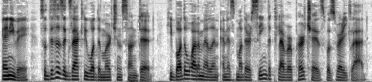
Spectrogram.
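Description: A man hosting a podcast, telling a story and discussing it casually, with a gravelly creak in his voice. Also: on the low side, fairly quick, few pauses, a little mellow. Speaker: podcast host.

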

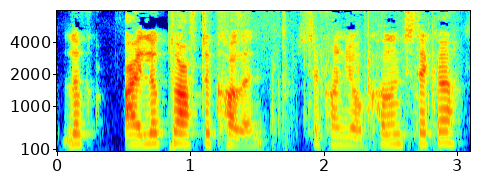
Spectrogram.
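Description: Woman casually reading aloud, halting delivery. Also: mid-range voice, steady tone, sharp tone. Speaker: magazine reviewer. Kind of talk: casual read-aloud walkthrough of a children's magazine. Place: indoors at a tabletop.

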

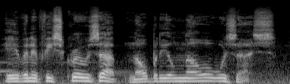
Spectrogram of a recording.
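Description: An actor playing a middle-aged mob boss in a video game, casual and businesslike. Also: male voice, fairly high pitch, normal speed, close to an everyday voice. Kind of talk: video game cutscene acting. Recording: music under the dialogue.

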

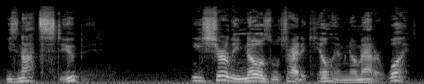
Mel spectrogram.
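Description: A man reading a grim male cannibal killer's lines in a lowered, grave voice. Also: animated, moderate pace, a bit bright, breathy edge. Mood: cold. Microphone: headset.

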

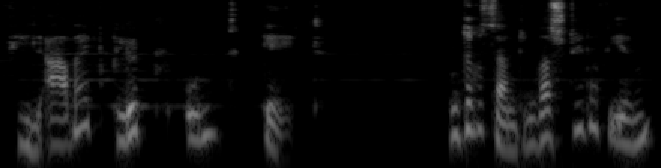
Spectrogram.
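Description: An actress playing a composed, seductive dentist in a radio play, calm, soft and breathy. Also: female voice, fairly low pitch, moderate pace, no room sound, faint music behind. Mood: playful. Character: composed, seductive female dentist fascinated by teeth.

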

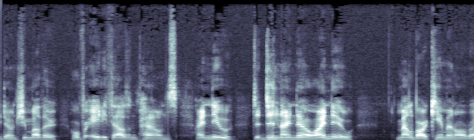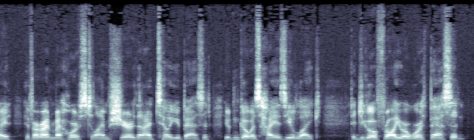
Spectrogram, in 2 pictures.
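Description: A man's voice: a little high, vocal fry, darkish tone, no echo, pitched above the performer's own voice. Feverish, obsessed young boy, raised and insistent, close and dry; a male reader doing him.

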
